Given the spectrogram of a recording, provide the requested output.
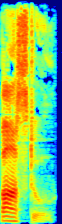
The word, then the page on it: bar stool: British English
